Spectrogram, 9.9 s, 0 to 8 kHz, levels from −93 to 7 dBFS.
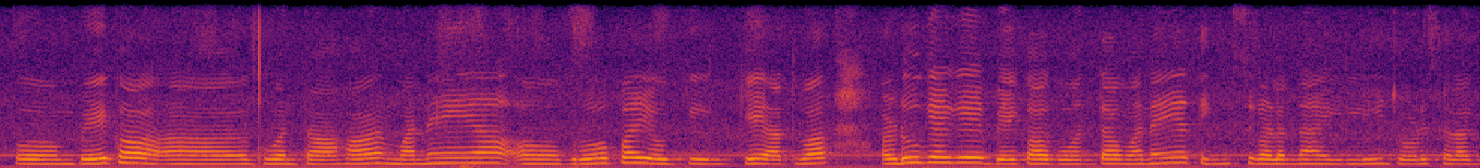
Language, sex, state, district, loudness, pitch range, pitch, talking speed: Kannada, female, Karnataka, Dakshina Kannada, -22 LUFS, 205-235 Hz, 215 Hz, 85 wpm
